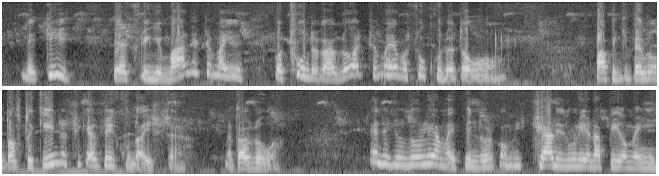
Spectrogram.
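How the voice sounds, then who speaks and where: With noticeable background noise behind her, a woman with a Tsakonian accent talks at a moderate pace, leaving long, frequent pauses. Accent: Tsakonian dialect Greek. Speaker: elderly villager, dialect speaker. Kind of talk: oral history interview.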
